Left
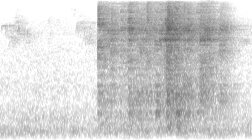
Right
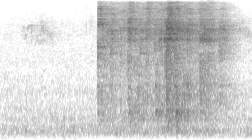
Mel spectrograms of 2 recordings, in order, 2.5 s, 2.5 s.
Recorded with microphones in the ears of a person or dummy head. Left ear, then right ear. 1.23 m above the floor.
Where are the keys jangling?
15° right (ahead or behind), 1.0 m.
